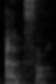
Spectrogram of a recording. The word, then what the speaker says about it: answer: It's also not pronounced in these common words: who, whoever, whole, to, sword, and answer.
